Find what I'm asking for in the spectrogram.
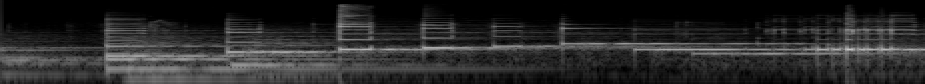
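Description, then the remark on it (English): An electric guitar played through an oil can delay effect plays a slow sequence of notes and chords soaked in a warbly, smeared delay, each attack trailing into wavering echoes that blur into a spacious wash. No voices. “But it just occupies, I mean, the whole thing about it being Oil Can is just like the space it occupies is so different than where your guitar lives.”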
